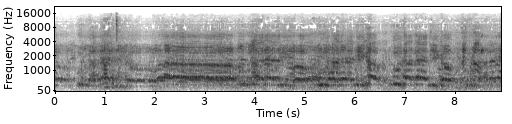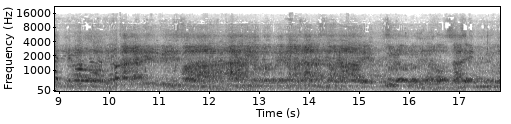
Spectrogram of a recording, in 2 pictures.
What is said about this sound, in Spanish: Bueno, y atención porque esta tarde hemos visto en la ciudad de Madrid muchos ultras, muchos aficionados del la y esto es lo que ha pasado por Madrid. Vamos a verlo. Ojito, ¿eh? Ahí veíamos a los aficionados del rival del Atlético de Madrid.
